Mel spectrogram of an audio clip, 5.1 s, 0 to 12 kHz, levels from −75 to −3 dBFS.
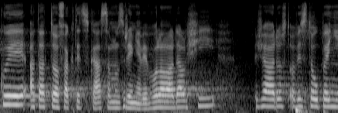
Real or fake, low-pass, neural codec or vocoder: real; 10.8 kHz; none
